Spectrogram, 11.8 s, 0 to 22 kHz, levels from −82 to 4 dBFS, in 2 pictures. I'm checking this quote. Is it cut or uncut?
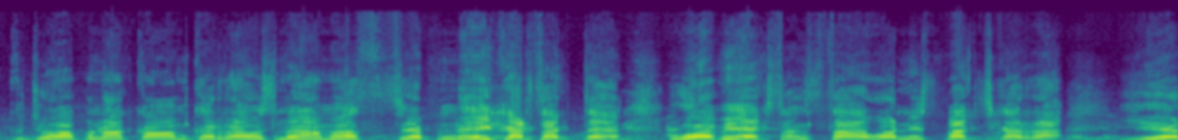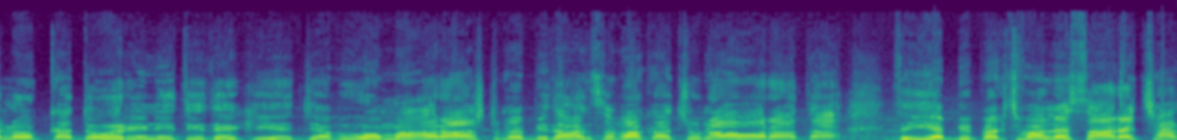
uncut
